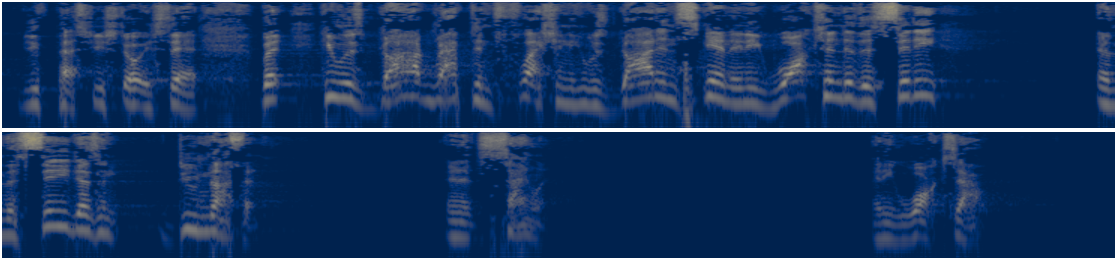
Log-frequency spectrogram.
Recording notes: Palm Sunday message delivered during the Contemporary Worship service.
